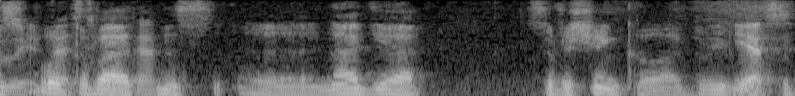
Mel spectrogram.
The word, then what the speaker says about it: Nadia Savchenko: Nadia Savchenko, I believe Yes. that's the proper pronunciation.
